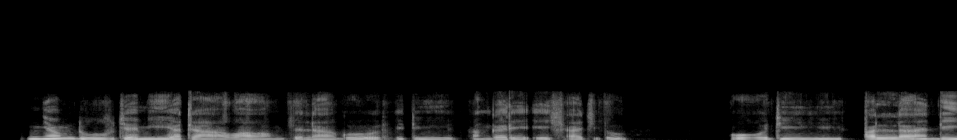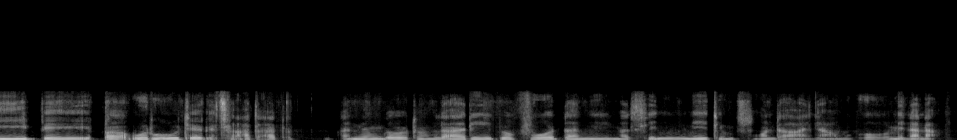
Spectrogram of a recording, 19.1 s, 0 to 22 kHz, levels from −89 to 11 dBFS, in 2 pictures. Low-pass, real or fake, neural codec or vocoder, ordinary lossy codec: none; real; none; none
